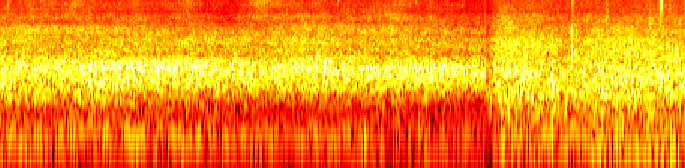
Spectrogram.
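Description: Road traffic: a steady rush of cars going by. About three seconds in it changes suddenly to a louder, steadier low hum.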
